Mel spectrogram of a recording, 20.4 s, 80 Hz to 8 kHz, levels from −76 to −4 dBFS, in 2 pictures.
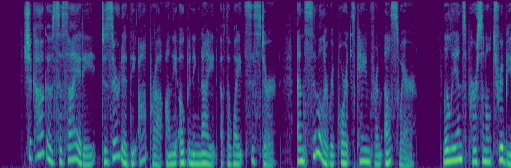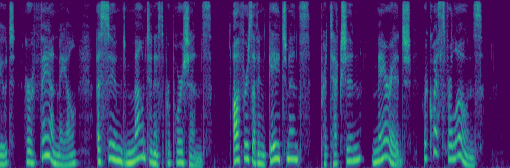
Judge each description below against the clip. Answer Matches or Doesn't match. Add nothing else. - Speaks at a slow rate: Matches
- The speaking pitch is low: Doesn't match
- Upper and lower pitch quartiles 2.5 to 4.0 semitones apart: Doesn't match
